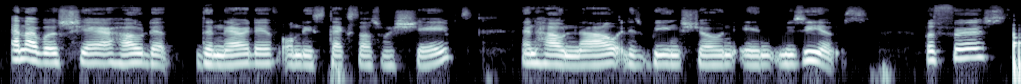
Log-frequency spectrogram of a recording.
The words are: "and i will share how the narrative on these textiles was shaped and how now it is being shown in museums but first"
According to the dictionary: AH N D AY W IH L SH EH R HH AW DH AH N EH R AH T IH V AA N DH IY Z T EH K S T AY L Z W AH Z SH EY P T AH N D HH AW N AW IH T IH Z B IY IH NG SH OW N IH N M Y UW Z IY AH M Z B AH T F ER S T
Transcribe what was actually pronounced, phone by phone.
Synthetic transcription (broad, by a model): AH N AY W IH L SH EH R HH AW DH AH N EH R AH T IH V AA N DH IY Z T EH K S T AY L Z W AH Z SH EY P T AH N HH AW N AW IH T IH Z B IY IH NG SH OW N IH N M Y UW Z IY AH M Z B AH T F ER S T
